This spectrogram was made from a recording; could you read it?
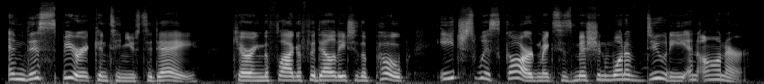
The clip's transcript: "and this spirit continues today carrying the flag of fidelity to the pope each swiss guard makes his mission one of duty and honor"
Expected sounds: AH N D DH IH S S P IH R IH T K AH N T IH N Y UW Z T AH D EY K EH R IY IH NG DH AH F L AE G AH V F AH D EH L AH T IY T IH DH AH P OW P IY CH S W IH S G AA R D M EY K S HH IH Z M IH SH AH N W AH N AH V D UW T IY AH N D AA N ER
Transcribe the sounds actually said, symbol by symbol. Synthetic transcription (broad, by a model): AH N DH IH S S P IH R IH T K AH N T IH N Y UW Z T AH D EY K EH R IY IH NG DH AH F L AE G AH V F AH D EH L AH T IY T IH DH AH P OW P IY CH S W IH S G AA R D M EY K S HH IH Z M IH SH AH N W AH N AH V D UW T IY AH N AA N ER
